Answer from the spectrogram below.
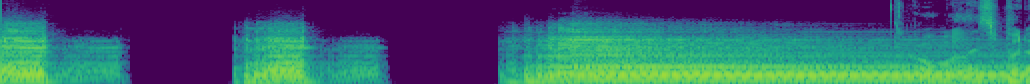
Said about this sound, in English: let's play that same passage without reverb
